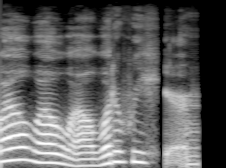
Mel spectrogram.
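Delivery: sultry, seductive, amused voice. The game master voices a deity greeting the players' characters: sultry, amused voice. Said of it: "you hear a sultry voice that is very".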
